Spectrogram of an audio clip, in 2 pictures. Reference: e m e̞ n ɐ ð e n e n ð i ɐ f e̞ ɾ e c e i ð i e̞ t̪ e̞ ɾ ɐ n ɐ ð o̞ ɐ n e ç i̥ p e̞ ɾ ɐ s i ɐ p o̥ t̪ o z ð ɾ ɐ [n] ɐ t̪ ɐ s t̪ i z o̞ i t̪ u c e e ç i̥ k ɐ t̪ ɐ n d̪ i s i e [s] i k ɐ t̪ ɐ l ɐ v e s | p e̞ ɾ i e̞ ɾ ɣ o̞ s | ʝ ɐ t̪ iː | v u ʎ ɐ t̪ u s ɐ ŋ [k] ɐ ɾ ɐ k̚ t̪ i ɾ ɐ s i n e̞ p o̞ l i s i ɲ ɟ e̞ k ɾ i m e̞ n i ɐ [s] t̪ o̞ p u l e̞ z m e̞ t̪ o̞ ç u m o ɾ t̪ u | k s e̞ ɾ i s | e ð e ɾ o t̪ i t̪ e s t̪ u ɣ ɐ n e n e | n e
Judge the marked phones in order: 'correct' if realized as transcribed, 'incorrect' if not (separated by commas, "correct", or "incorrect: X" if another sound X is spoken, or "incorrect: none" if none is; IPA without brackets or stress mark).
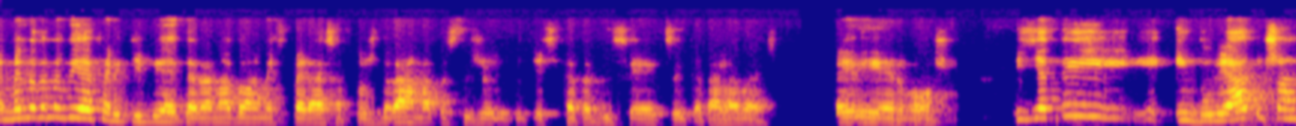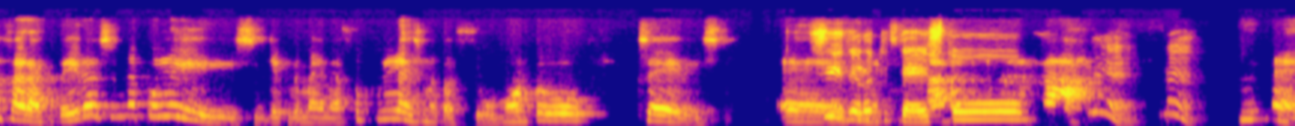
incorrect: m, incorrect: t͡s, incorrect: x, incorrect: f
